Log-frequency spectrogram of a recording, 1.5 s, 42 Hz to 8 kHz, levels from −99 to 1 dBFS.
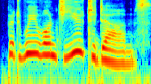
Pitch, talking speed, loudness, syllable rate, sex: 235 Hz, 235 wpm, -15 LUFS, 5.1 syllables/s, female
